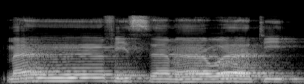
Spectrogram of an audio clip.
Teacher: മൻ ഫിസ് സമാവാതി, സാക്കിനത്തെ നൂനും ശേഷം ഫാവും ഇഖ്ഫാ ഹഖീഖി, മറച്ച് മണിച്ച് നൂനിനെ ഉച്ചരിക്കണം, അവ്യക്തമാക്കണം.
